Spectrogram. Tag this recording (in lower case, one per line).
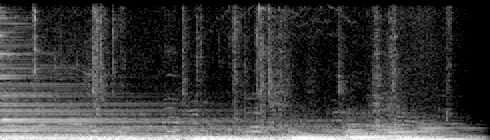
keyboard (musical)
music
musical instrument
